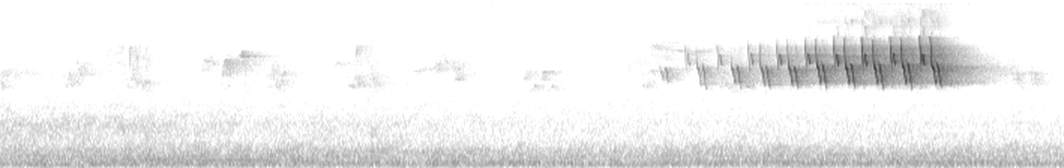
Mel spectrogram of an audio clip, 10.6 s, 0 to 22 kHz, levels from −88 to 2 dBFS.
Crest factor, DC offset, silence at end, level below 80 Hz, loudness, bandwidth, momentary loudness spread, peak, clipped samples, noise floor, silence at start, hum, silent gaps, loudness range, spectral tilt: 22 dB; under 0.1%; 1 s; -72 dBFS; -23 LUFS; over 20 kHz; 24 LU; -10 dBFS; under 0.1%; -60 dBFS; 7.3 s; none; none; 18 LU; 1.5 dB/octave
